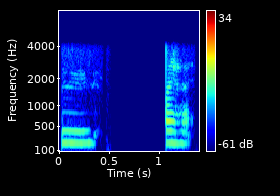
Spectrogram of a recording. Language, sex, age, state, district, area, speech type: Manipuri, female, 45-60, Manipur, Imphal East, rural, conversation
